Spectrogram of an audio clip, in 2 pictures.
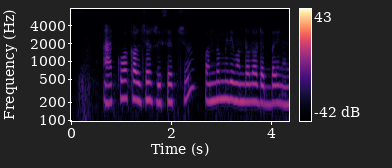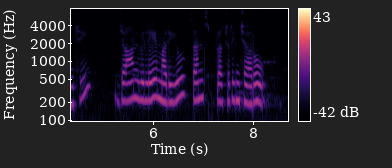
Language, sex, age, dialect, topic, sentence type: Telugu, male, 36-40, Telangana, agriculture, statement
